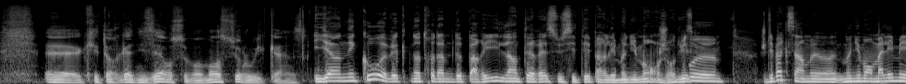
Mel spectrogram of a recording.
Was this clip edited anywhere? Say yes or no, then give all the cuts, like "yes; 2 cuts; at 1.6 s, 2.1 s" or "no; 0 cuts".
yes; 1 cut; at 6.9 s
